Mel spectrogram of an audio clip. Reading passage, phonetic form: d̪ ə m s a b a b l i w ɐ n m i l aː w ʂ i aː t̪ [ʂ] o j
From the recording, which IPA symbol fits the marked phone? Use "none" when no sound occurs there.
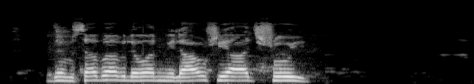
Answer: ʂ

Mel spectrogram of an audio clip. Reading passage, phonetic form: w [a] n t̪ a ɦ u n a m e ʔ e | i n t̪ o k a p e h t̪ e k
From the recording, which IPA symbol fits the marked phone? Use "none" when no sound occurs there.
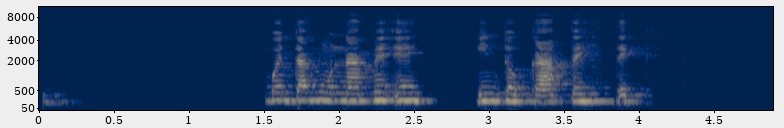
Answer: e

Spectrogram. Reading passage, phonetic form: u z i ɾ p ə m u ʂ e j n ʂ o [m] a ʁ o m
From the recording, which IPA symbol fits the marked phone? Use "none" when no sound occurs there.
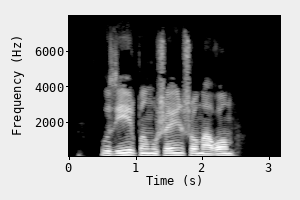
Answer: m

